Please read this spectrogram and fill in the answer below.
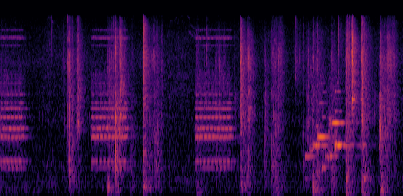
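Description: A phone ringtone, repeating about every two seconds, then a short run of rising notes near the end, with a few light knocks between the rings.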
